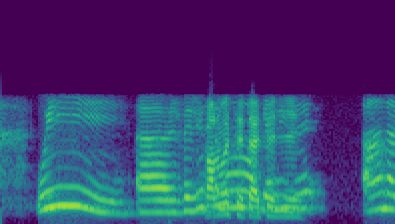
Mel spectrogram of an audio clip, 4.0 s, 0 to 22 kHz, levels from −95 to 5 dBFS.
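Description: No technical faults can be heard in this speech.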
